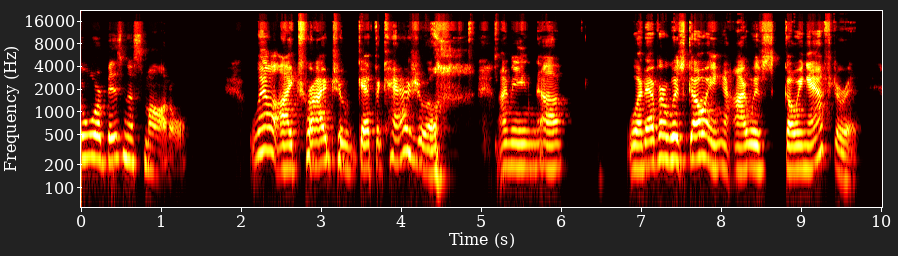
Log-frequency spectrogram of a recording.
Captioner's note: laughs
